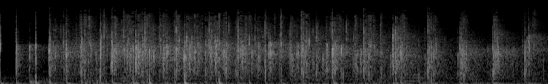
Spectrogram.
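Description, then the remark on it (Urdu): A crowd claps steadily for several seconds, dense overlapping handclaps forming sustained applause with a few sharp individual claps standing out, loud throughout, welcoming a Team B contestant in a team competition. “ان کے استقبال کے لیے بھی تالیاں ہونی چاہیے.”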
